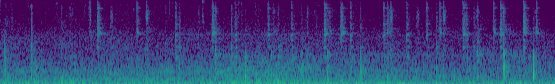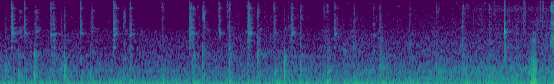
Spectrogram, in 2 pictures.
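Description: Footsteps clang on metal rungs and grating.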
